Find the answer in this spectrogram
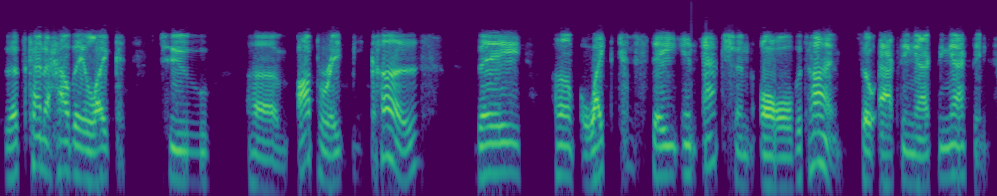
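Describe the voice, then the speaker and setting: A man's voice: medium pitch, no echo. Man presenting over a tinny call line. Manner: conversational, loose, with frequent fillers and restarts. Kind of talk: informal webinar presentation. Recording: dry, distant, phone-like audio.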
